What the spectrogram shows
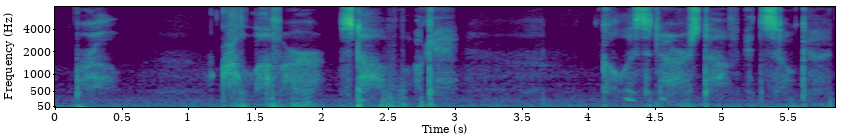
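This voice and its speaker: Whispering at a fairly slow pace, with big swings in loudness and long, frequent pauses. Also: woman. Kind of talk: ASMR ramble, casual personal stories. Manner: whispered, soft-spoken.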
